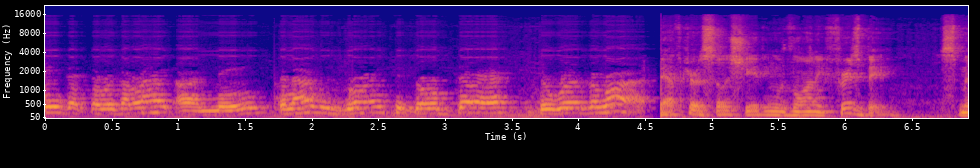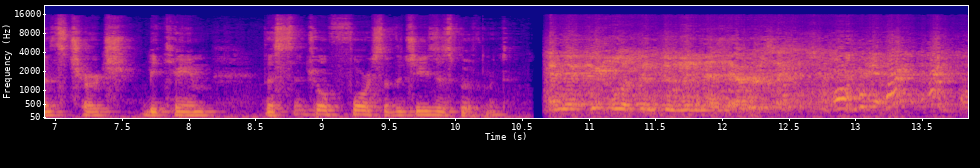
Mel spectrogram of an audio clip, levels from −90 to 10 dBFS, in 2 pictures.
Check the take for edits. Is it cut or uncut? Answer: cut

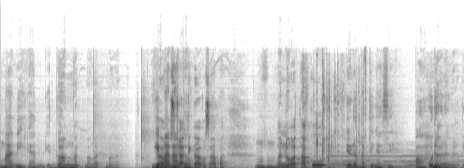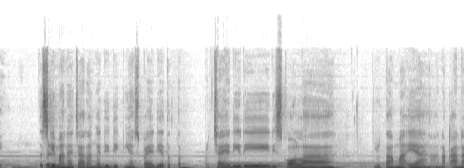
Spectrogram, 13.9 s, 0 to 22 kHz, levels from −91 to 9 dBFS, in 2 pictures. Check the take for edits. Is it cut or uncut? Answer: cut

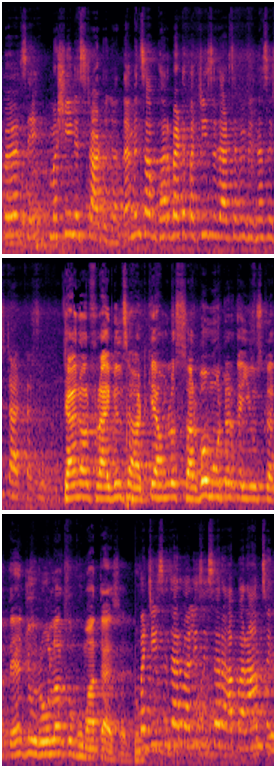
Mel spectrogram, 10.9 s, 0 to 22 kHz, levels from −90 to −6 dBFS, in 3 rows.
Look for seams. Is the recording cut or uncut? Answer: cut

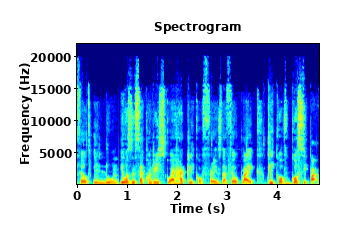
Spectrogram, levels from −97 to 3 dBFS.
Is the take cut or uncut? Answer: cut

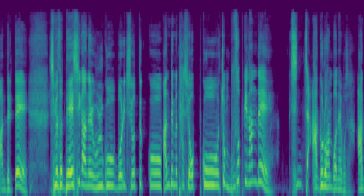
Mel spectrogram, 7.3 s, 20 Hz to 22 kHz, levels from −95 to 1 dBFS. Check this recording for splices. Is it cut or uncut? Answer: cut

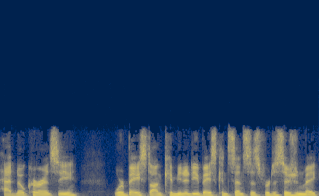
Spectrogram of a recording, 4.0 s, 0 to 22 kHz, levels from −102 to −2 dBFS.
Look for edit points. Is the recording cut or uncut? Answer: uncut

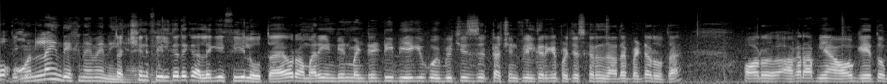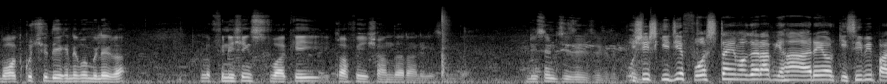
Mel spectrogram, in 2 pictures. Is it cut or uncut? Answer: uncut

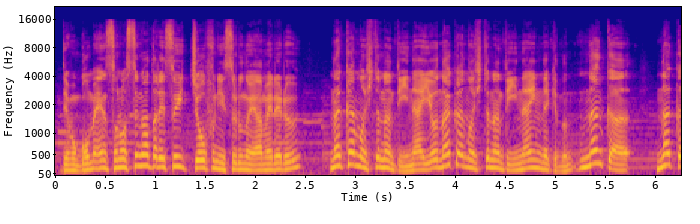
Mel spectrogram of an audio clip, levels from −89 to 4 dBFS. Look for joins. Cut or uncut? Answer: cut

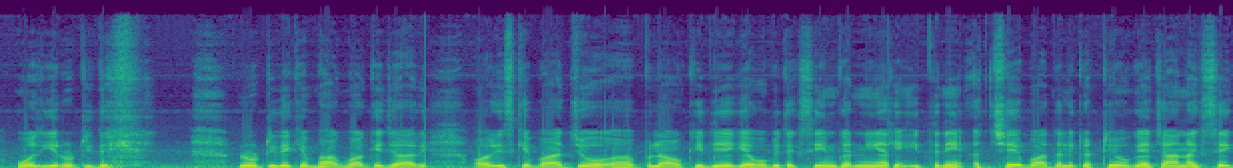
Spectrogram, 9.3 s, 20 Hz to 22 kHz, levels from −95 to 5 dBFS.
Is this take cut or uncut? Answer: cut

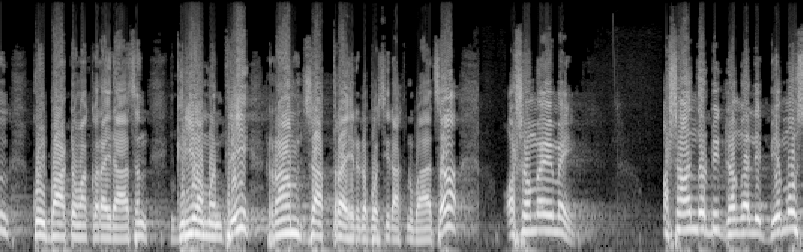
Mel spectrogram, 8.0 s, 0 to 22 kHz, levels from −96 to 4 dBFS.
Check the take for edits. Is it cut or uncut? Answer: cut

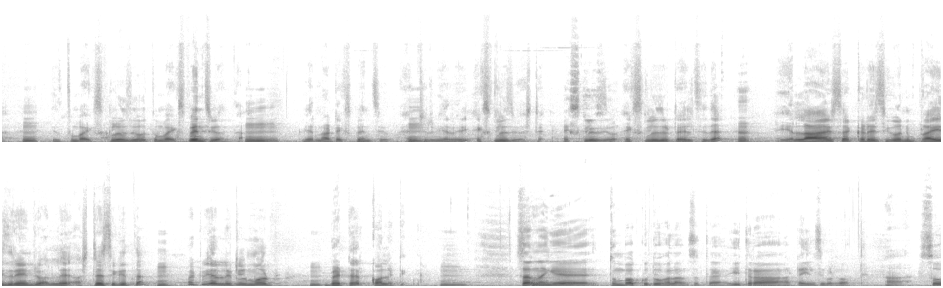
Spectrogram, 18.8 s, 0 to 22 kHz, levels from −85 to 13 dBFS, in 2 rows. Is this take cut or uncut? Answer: uncut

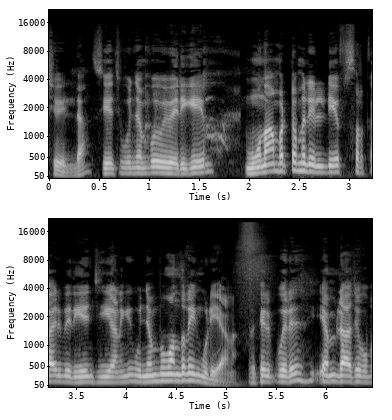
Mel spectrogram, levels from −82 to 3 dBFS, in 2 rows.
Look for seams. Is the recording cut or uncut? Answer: cut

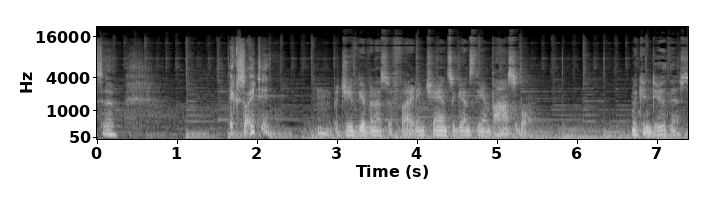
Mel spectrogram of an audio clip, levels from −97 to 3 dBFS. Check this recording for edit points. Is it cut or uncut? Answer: cut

